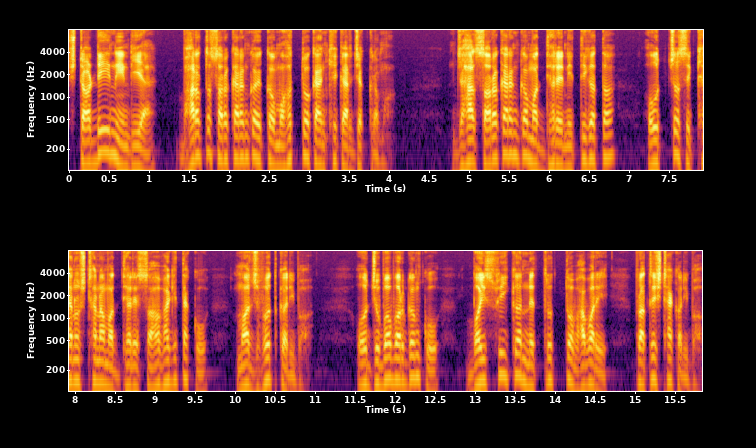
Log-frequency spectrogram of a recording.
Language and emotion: Odia, neutral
